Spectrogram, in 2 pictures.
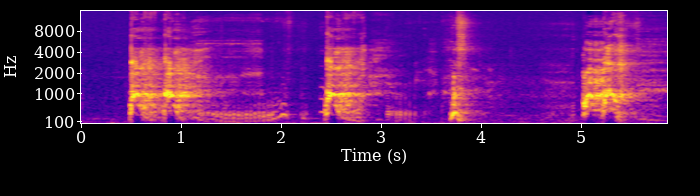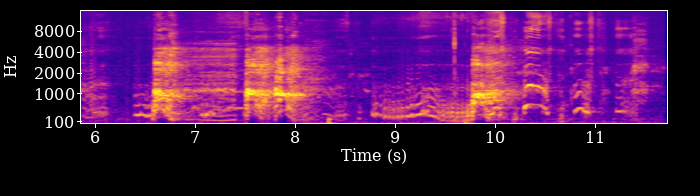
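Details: Two pug dogs dressed in Santa costumes barking to defend their territory against bleating sheep; short gruff barks come in bursts about every one to two seconds, with some growling between them.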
